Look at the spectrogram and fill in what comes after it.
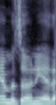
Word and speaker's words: Amazonia: And I say Amazonia that way because it's spelled capital A M A capital Z Onia.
